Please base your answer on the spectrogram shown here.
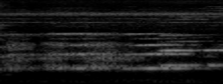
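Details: A rooster near a home kitchen, where it is heard in most breakfast-cooking videos, crows with a drawn-out, strained, nasal note that swells slightly near the end, over a faint background hum.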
